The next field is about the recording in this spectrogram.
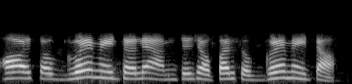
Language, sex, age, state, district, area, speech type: Goan Konkani, female, 45-60, Goa, Murmgao, rural, conversation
